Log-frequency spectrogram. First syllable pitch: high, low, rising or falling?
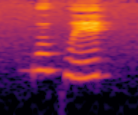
high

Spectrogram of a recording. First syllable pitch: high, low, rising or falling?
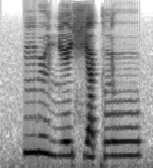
falling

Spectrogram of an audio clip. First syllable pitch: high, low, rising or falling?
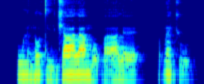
falling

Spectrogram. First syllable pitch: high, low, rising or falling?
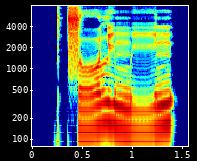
rising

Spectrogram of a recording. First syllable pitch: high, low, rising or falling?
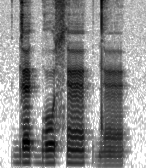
high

